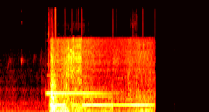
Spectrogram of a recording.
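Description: Elevator doors slide open with a loud rumbling whoosh.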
